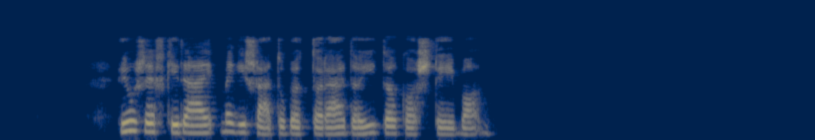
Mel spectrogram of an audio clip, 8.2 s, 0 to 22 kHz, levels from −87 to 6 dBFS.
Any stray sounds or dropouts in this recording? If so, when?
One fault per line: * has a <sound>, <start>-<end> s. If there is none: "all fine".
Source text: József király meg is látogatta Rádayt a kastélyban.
all fine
